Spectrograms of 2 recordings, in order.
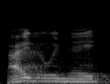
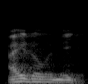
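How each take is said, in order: The two takes are said the same way.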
